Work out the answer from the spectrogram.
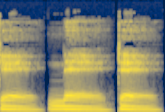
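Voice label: "kenete", concatenated syllables; Affixing experiment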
